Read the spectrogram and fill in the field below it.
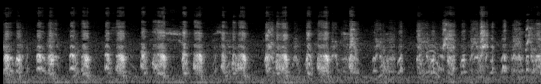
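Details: A chukar partridge (Alectoris chukar) gives a rapid series of hoarse, mid-pitched clucks, several per second, in an even, steady rhythm.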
